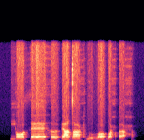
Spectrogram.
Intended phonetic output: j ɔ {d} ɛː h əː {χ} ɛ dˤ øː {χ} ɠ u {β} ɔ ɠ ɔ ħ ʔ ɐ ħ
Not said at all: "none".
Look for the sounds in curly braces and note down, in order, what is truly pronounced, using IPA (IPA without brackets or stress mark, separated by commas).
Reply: θ, ʔ, ħ, β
